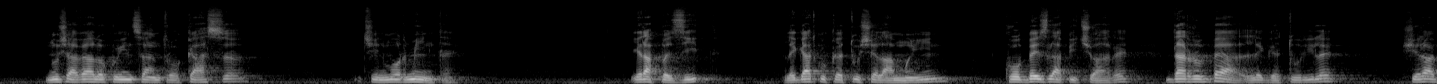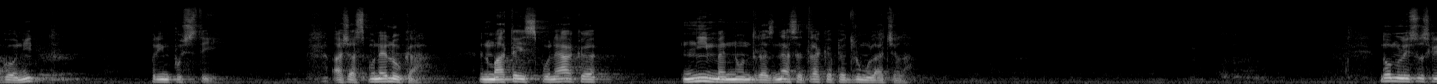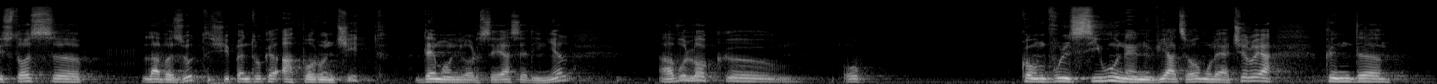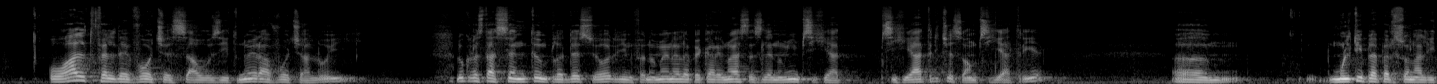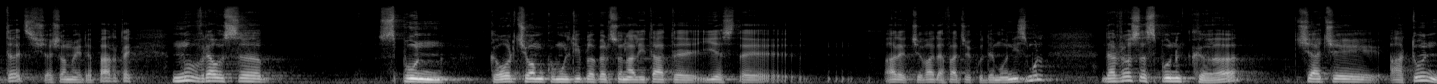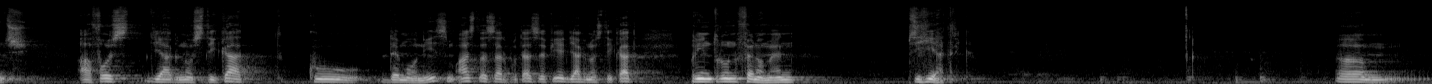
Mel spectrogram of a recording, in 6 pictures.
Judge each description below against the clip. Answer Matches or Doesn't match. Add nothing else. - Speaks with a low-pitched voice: Matches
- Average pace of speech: Doesn't match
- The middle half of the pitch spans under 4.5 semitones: Matches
